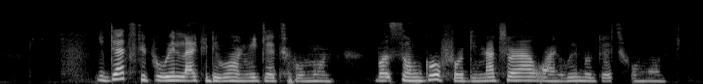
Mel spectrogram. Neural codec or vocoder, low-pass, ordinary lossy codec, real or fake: codec, 44.1 kHz, 1.7 kbps, Pupu-Codec; 7.2 kHz; none; fake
